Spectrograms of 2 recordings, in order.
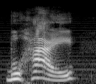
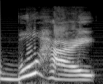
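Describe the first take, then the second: First: The stress is on the second syllable. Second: The stress is on the first syllable. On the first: It means alive. "the emphasis is on the second syllable" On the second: It means life. "So buhay is life"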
